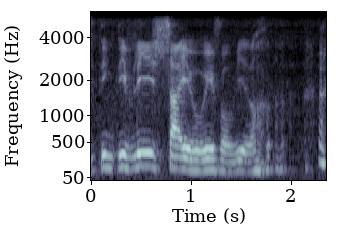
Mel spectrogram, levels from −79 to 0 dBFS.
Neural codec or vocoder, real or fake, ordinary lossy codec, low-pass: none; real; none; 5.4 kHz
